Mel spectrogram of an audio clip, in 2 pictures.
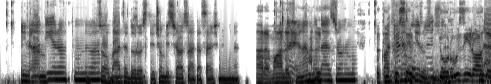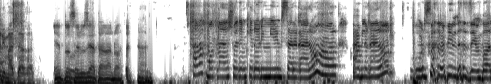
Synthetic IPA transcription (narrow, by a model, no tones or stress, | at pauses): iːnhæmjeɾɒːhmund̪ebæsohbæt̪ʰed̪oɾost̪ʰit͡ʃʰonbistt͡ʃʰɒɦɒɾsɒːæt̪æsæɾeʃmiːmuneɒɾemɒalɔfʰeɣæmmund̪ææzɾɒːɦemɔfekːomænnæjeɾuːzmṵoɾuːziːɾɒːhnæd̪ɒːɾiːmhæd̪ːeæɣæl | ed̪oseɾuːziːhæd̪ːeæɣælrɒːhd̪ɒ̰ːɾiːmbæle | hæɾvæχmot̪ʰmæenʃo̞d̪iːmcʰe̞d̪ɒːɾiːmːiɾiːmsæɾeɣæɾɒɾɢæbleɣæɾɒːɾpʰoɾsæɾomind̪ɒzimbɒːl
